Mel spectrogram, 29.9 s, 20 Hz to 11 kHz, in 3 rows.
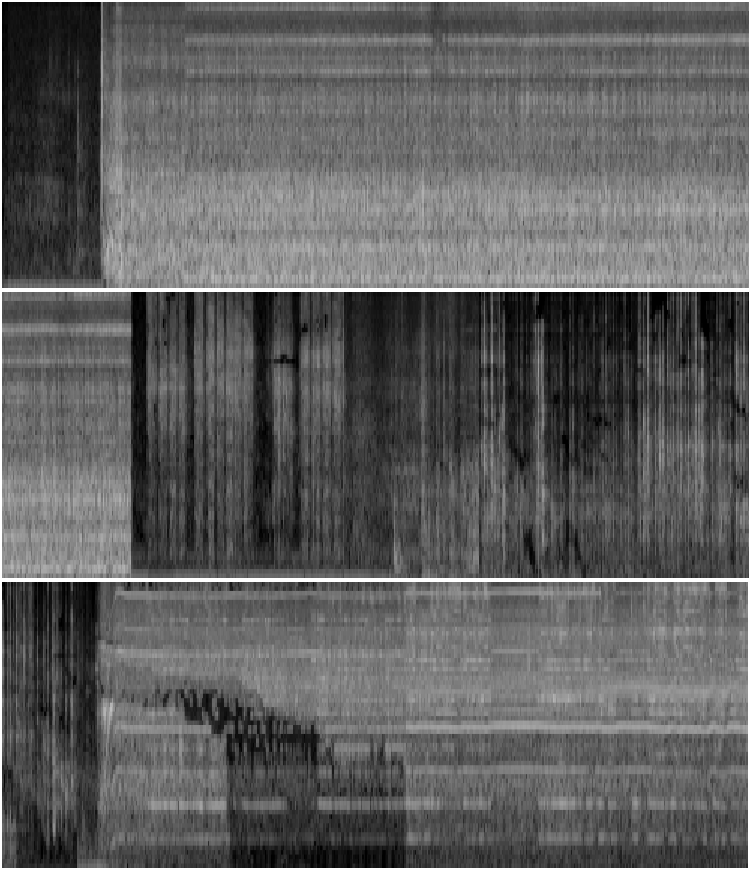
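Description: A drill press is switched on about a second in and runs steadily for about ten seconds, then stops. Short hisses from an aerosol spray can of paint stripper follow, and from about 21 seconds a handheld rotary tool fitted with a cut-off wheel runs with a steady high whine.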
